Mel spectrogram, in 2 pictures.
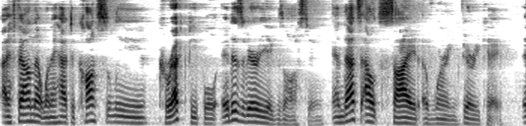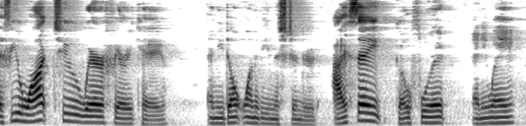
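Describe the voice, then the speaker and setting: A man in his twenties with a deep voice, speaking candidly in a casual discussion and thinking aloud with restarts. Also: normal speed, a little mellow. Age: 20s.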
